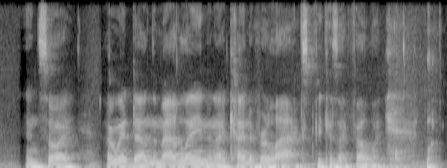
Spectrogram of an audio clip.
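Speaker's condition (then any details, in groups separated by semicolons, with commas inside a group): Parkinson's disease; balance problems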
